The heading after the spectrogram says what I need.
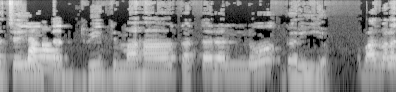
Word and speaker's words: कतरन्नो: चेत द्विद्वम कतरनो गरियो वहाँ पर न एक नहीं है दो न है ठीक है वो है तो कैसे होगा कतरनो कतरन्नो आप कतरनो जैसा प्रोनाउंस कर रहे हैं रॉन्ग हो रहा है ऊपर बस एक ही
